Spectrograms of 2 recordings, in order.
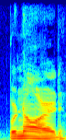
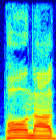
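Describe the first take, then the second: First: It is said the English way, two syllables. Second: It is said the Korean way, three syllables.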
